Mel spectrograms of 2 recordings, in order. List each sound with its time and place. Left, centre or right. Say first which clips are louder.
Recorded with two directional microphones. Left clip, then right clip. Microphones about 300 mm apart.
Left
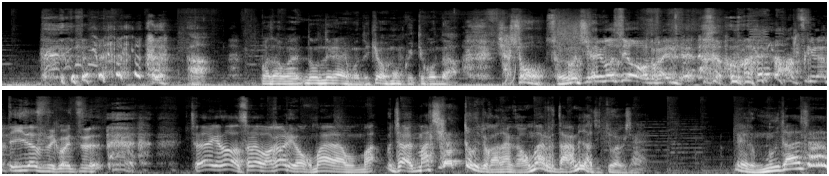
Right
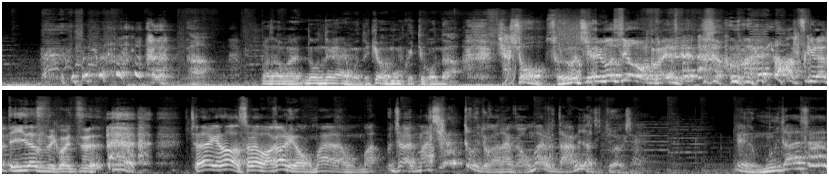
0.4 s a sound: left 6 dB; left
2.6 s speech: left 4 dB; centre
11.4 s speech: left 8 dB; centre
